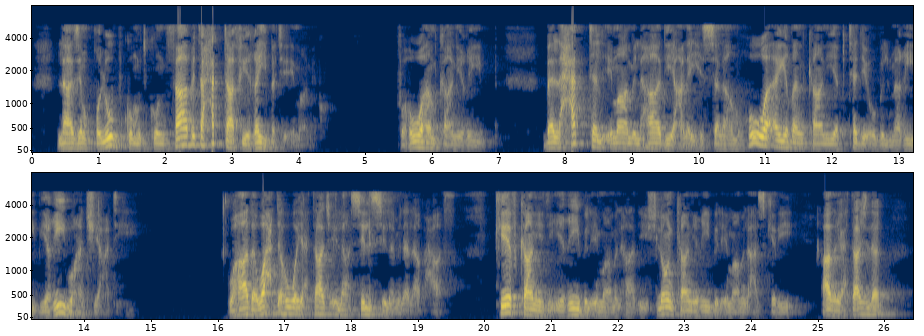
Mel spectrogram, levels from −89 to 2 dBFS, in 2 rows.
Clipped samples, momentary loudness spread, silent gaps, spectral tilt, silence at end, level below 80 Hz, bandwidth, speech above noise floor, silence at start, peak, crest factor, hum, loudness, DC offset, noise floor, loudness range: under 0.1%; 18 LU; none; -8 dB/octave; 0.3 s; -54 dBFS; 8 kHz; 69 dB; 0.4 s; 0 dBFS; 20 dB; none; -19 LUFS; under 0.1%; -88 dBFS; 7 LU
